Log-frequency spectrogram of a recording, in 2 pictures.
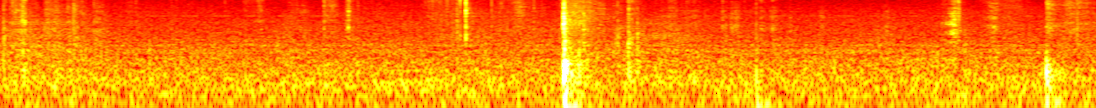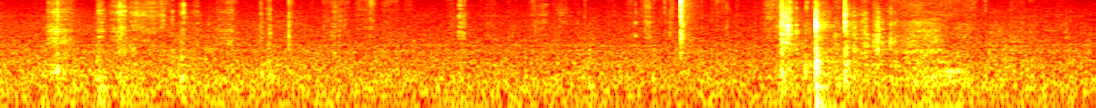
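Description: Quiet handling of punched cardstock leaves and a roll of glue dots: soft paper rustles with scattered sharp taps and clicks, the sharpest about three seconds in and a cluster near the end.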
